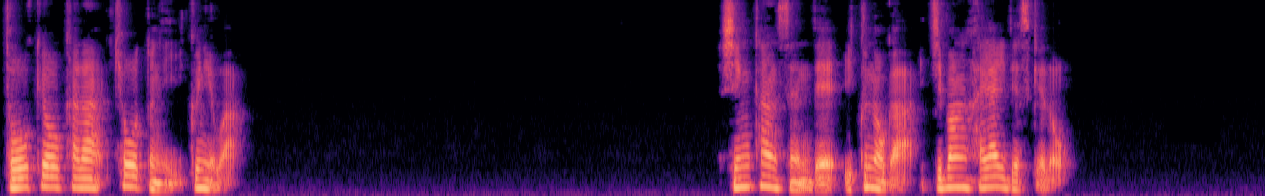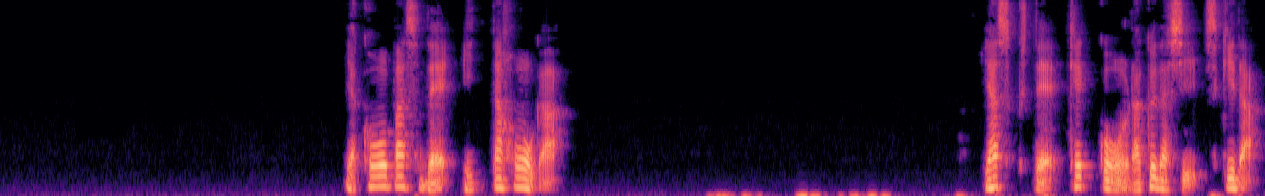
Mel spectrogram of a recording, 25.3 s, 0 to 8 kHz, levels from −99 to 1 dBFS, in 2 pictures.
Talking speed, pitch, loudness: 115 characters per minute, 105 Hz, -19 LUFS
